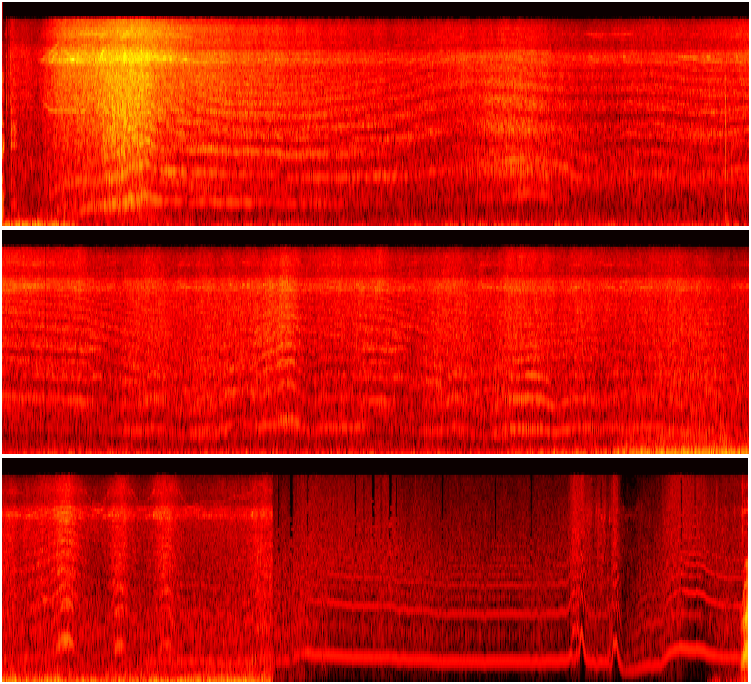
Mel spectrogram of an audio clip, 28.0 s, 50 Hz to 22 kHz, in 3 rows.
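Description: Motors and propellers of an HGLRC Sector 5 v2 6S FPV racing quadcopter whining as it spins up at takeoff, the pitch rising sharply and then wavering up and down with throttle, and wind rumble on the microphone for a few seconds. The owner suspects motor desync above about half throttle as the cause of its erratic behaviour. For the last few seconds only a much quieter steady whine remains.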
